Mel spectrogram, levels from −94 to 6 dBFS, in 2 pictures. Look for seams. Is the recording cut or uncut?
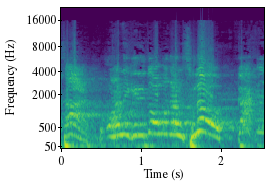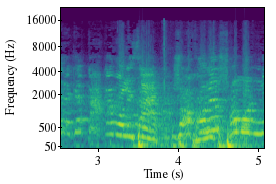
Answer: uncut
